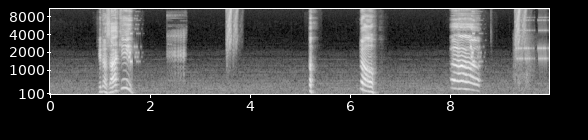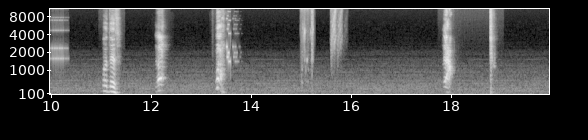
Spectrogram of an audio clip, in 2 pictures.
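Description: A young man speaks in short, animated bursts close to a microphone.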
